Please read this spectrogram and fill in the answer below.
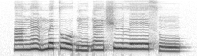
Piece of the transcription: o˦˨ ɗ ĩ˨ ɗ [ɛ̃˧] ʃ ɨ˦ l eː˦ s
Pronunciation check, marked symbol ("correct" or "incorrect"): correct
